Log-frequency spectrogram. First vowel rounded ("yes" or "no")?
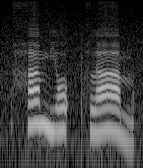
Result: no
